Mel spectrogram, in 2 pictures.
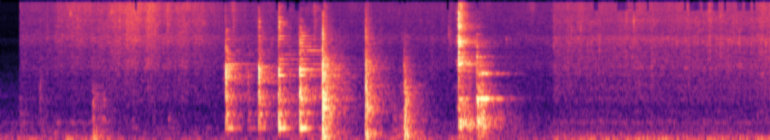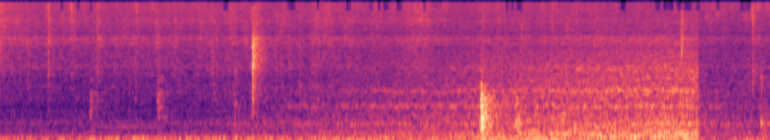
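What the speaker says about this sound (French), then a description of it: "On va commencer tout de suite par faire revenir les oignons" Onions sauté in a pan at home: a burst of sharp utensil clinks and scrapes against the pan opens, then a steady sizzle builds and holds with occasional stirring knocks, no talking.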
